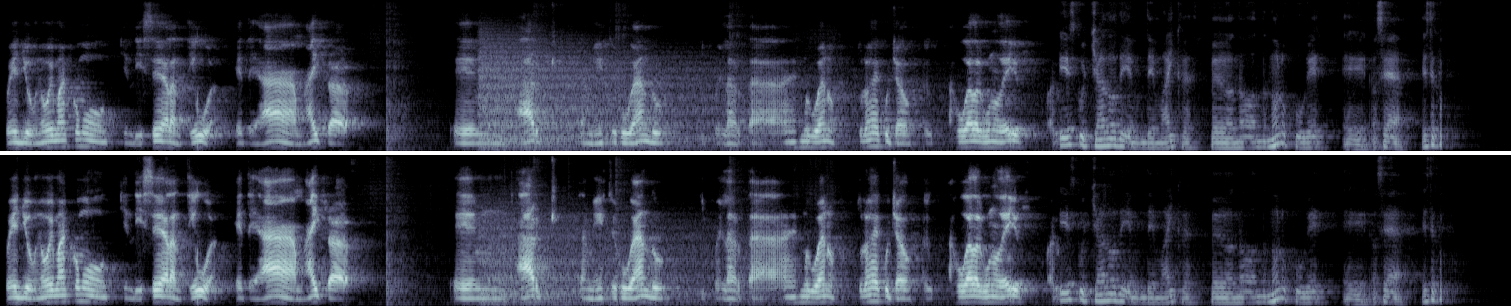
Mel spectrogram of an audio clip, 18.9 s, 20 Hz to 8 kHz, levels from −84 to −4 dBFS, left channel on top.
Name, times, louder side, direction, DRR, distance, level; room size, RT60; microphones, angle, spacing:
voice 1, 0.1-2.7 2.9-4.4 5.7-6.8 7.2-8.3 8.9-10.4 10.7-12.8 13.1-13.3, right 4 dB, 65° right, 1.1 m, -24 dB
Fireworks, 4.5-10.5, right 1 dB, 30° right, 5.9 m, -52 dB
sound 1, 6.0-13.1, left 3 dB, 80° left, 2.1 m, -42 dB
voice 2, 13.2-18.0, left 2 dB, 40° left, 0.8 m, -36 dB
22.5 x 21.0 x 6.8 m
head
